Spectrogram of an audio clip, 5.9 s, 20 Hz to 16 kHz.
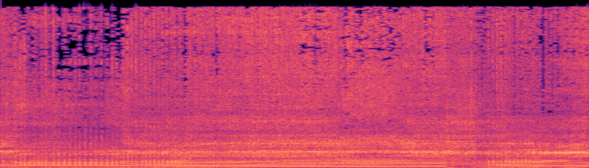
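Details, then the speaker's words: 1980 Kawasaki KDX 175 two-stroke dirt bike, first road ride after mouse nest was sucked into intake: buzz rises and falls with thin ragged edge under load; rider says it sounds weird and lean. "here sounds pretty weird she was sounding pretty lean on that run"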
